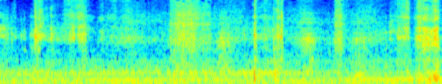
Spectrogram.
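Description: Cardboard box and paper insert scraping and rustling as they are handled, with one small click about two and a half seconds in, over a steady low hum.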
